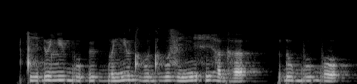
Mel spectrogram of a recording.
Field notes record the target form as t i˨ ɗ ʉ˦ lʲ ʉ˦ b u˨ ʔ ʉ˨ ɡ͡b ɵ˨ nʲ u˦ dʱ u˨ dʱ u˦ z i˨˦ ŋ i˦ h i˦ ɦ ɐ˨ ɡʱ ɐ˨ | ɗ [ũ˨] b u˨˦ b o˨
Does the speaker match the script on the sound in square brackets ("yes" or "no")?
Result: no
